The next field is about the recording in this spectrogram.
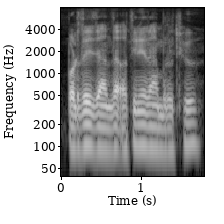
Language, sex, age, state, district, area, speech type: Nepali, male, 60+, West Bengal, Kalimpong, rural, spontaneous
